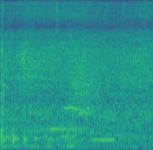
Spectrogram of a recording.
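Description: Vegetables with three whole green chillies sizzle steadily in a pan for Chinese rice, an even, close frying hiss with light stirring.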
